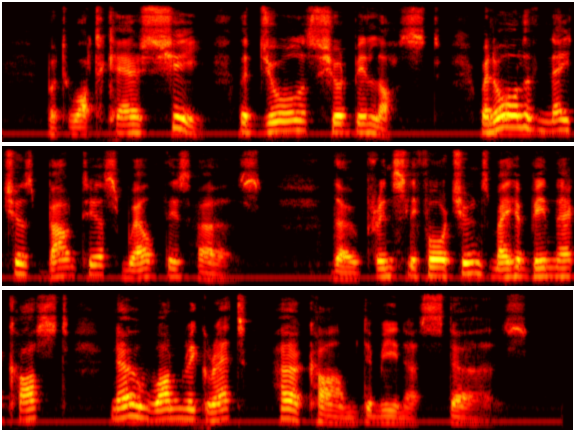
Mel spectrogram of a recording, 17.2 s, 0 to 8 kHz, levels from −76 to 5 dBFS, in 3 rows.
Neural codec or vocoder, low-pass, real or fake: none; 7.2 kHz; real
